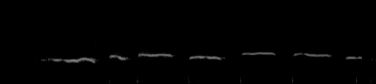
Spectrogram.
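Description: A person whistles the German national anthem alone, a slow melody of clear sustained notes rising and falling, fairly loud, with faint low thumps underneath.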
